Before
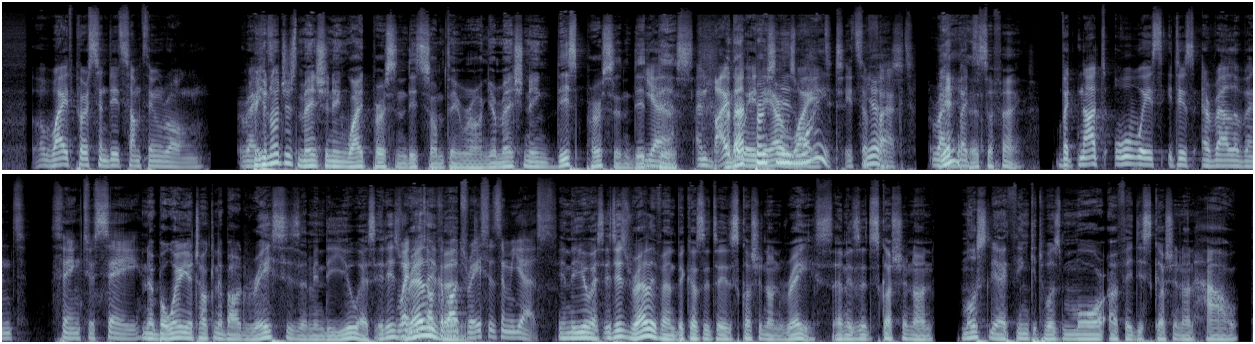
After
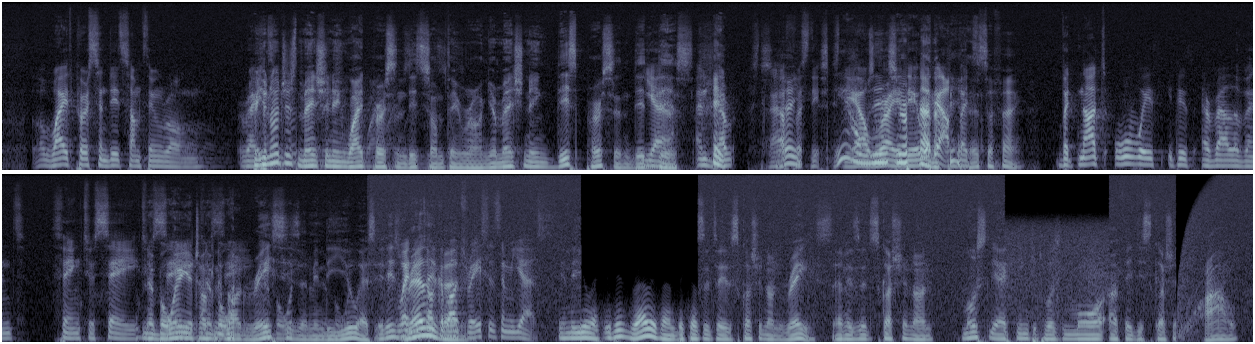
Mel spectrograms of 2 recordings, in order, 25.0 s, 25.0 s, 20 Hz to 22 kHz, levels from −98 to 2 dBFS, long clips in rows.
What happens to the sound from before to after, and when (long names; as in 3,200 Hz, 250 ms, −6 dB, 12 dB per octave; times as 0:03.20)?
0:01.59–0:04.70: repeating echo 174 ms, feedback 35%, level −19.5 dB
0:07.11–0:09.48: reverse
0:11.08–0:12.34: low-pass filter 1,500 Hz
0:13.26–0:14.24: delay throw 580 ms, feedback 40%, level −3 dB
0:16.16: noise floor change −58 dB −44 dB
0:18.29–0:19.47: Butterworth low-pass 750 Hz
0:22.53–0:23.58: linear delta modulator 32 kbit/s, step −37 dBFS
0:24.24: tape start 0.42 s
whole clip: high-pass filter 44 Hz; dynamic equaliser 1,800 Hz, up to +6 dB, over −42 dBFS, Q 1.2; level −8.5 dB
